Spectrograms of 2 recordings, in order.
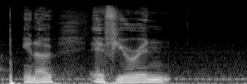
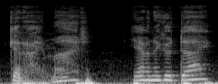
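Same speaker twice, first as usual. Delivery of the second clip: high, rising cheery greeting; friendly shopkeeper; 10 semitones higher than usual. Retold or imitated. Someone in a New Zealand shop, imitated friendly greeting. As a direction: imitate a chirpy local, pitched right up. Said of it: "and someone will go".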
